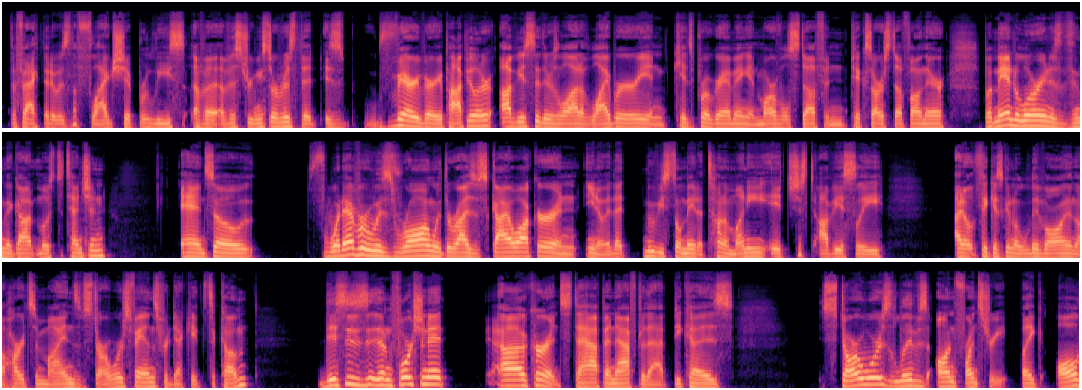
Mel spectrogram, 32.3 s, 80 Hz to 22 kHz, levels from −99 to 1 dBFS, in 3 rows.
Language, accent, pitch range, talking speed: English, American, 120-145 Hz, 200 wpm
